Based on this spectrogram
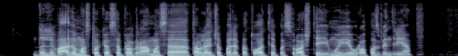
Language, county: Lithuanian, Kaunas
